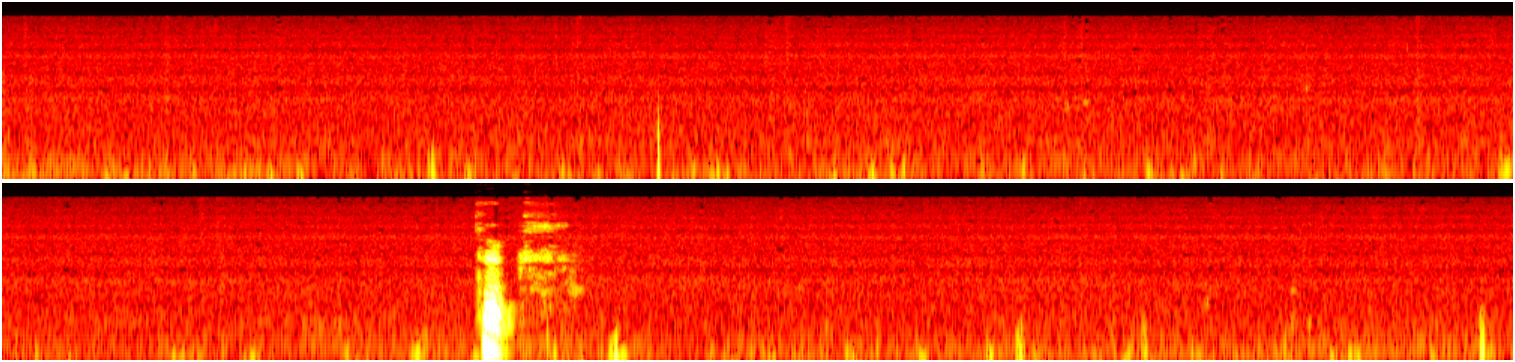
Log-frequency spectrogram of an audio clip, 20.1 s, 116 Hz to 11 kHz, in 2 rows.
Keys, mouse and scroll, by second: 0.9 click, 1.6 g, 4.3 g, 5.6 r, 7.6 g, 11.3 click, 14.7 middle click, 15.7 scroll up 3, 16.1 middle click, 17.0 scroll down 2, 17.4 middle click, 18.6 click.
